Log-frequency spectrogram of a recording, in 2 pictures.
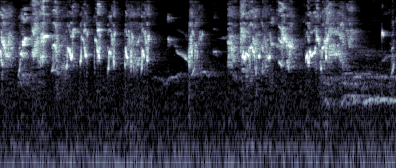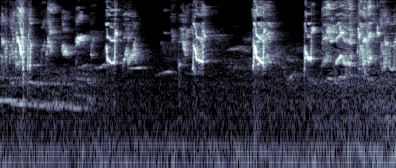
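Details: Baby lovebirds practising their voice give long stretches of shrill, scratchy twittering. The sound breaks into repeated bursts with brief silences between.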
